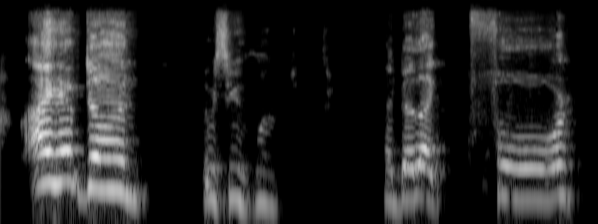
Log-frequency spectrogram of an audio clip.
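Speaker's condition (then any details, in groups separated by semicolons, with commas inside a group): Cerebral palsy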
